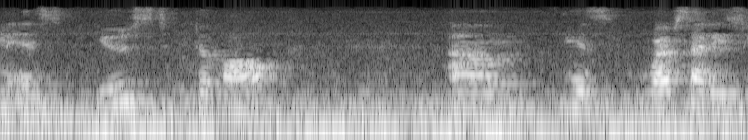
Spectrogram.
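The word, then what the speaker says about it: Joost: and actually that's probably it's not used it's y because that's oh I just got that yeah thought you pronounced his name but it's j o o s t so it looks like used yep anyway so but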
